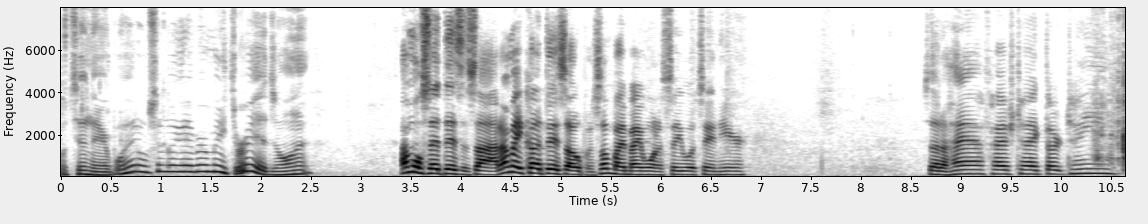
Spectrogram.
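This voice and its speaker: A man mumbles at a fairly high pitch with lively intonation, moving at a fairly quick pace. He leaves long, frequent pauses. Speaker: DIY mechanic YouTuber. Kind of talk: casual work narration. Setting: home workshop. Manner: mumbling.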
